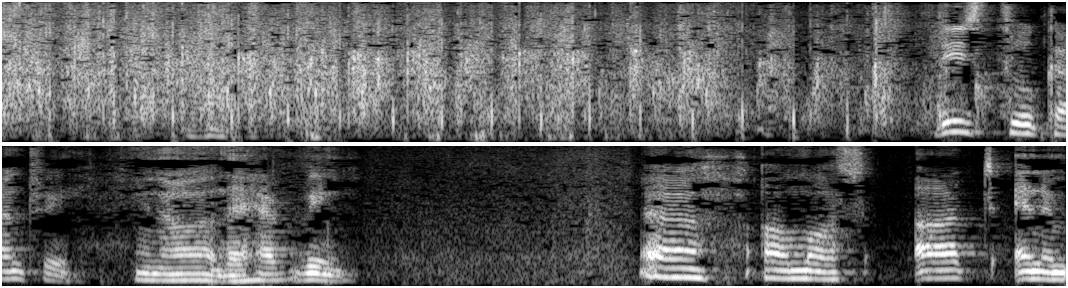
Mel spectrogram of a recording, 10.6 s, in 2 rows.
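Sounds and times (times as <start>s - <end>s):
enthusiastic audience applause: 0.0s - 5.1s
speech: 4.7s - 7.2s, 8.5s - 10.6s.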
